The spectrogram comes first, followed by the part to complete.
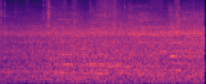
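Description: Faint, indistinct speech over a steady background hiss, with no distinct knock or click.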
